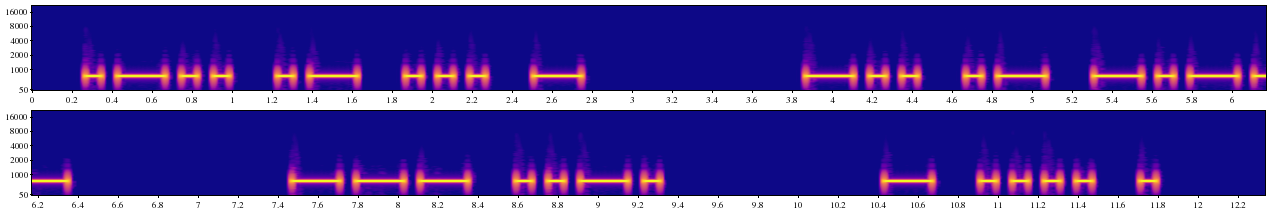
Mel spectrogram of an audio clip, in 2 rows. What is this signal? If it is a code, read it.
Morse code, heard as a keyed tone, about 16 wpm, 700 Hz. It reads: LAST DAY OF THE
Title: 2x Word-Spacing - Sentences from Top 300 Words - 15wpm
